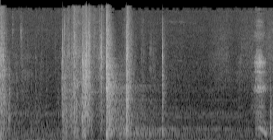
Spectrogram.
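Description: Kitchen handling noises: a few short clicks and rustles of items being handled on the counter, clustered about one to two and a half seconds in.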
